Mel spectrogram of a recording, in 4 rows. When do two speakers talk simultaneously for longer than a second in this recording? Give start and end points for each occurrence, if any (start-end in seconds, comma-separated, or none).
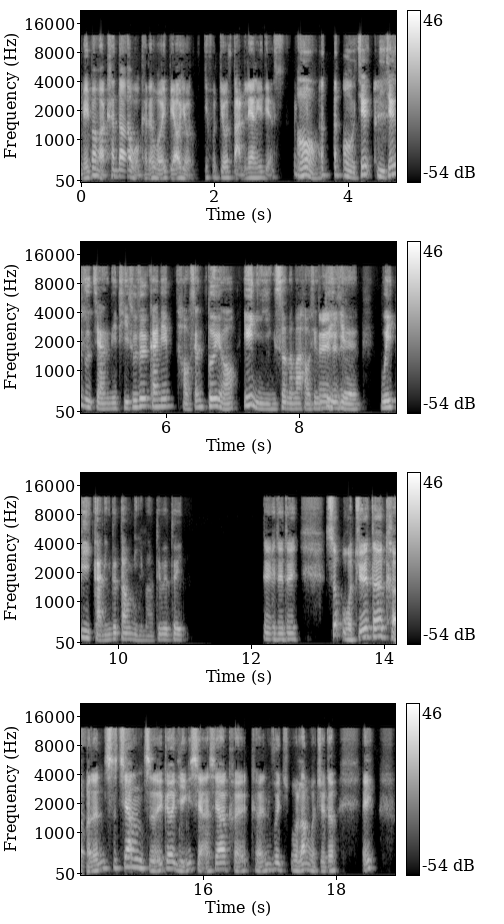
none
